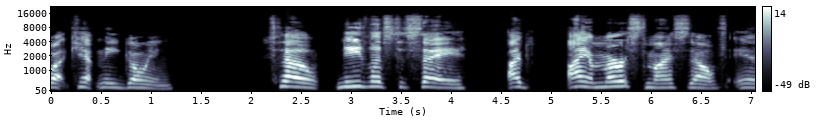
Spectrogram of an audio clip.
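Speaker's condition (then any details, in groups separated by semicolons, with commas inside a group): Cerebral palsy; limited mobility, legs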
